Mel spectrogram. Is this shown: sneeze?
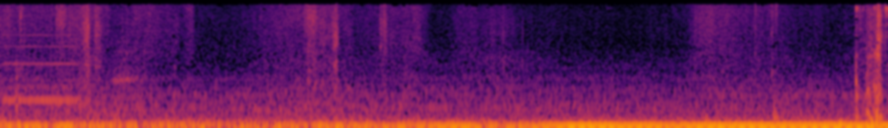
no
